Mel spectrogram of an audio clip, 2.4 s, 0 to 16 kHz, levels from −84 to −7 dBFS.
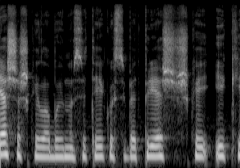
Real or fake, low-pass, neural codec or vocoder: real; 14.4 kHz; none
